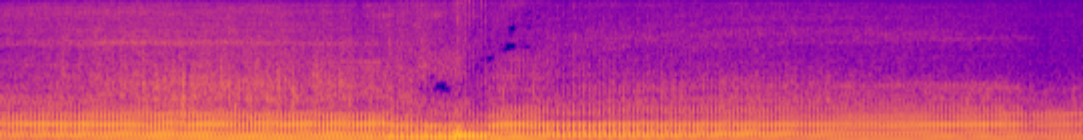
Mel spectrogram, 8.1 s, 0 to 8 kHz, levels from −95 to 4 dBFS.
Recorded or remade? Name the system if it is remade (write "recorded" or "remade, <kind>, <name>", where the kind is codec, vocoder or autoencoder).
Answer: recorded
